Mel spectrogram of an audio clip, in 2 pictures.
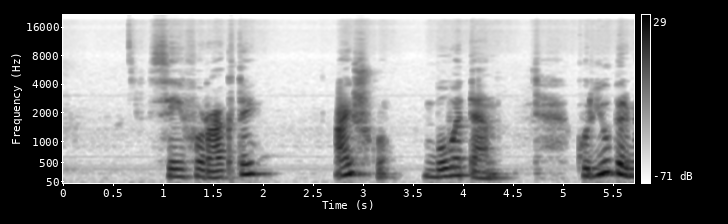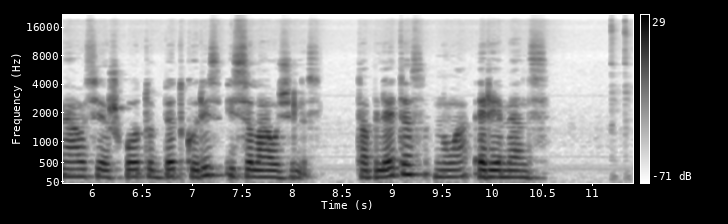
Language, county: Lithuanian, Kaunas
